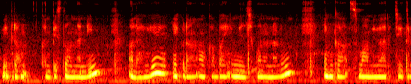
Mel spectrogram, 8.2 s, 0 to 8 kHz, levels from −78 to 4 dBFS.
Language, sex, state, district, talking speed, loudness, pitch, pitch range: Telugu, female, Andhra Pradesh, Annamaya, 95 wpm, -16 LUFS, 185 Hz, 175-195 Hz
